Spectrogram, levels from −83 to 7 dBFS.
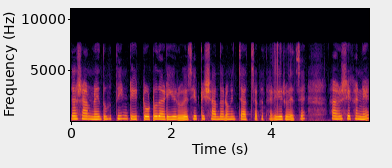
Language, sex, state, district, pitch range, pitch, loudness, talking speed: Bengali, female, Jharkhand, Sahebganj, 245-275 Hz, 255 Hz, -15 LUFS, 150 wpm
